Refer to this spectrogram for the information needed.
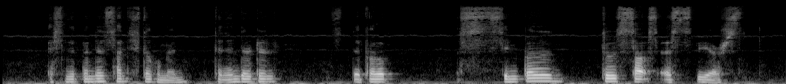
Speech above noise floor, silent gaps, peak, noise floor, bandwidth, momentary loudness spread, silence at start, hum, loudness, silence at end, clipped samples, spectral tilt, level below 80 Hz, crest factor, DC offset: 20 dB; none; -2 dBFS; -39 dBFS; 16.5 kHz; 15 LU; 0.05 s; none; -21 LUFS; 0 s; under 0.1%; -7 dB/octave; -50 dBFS; 20 dB; under 0.1%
